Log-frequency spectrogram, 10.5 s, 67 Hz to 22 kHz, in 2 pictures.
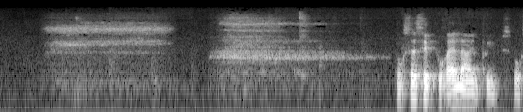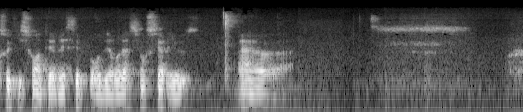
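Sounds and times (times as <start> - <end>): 
slow deep breath in and out: 0.4 - 4.0, 9.0 - 10.4
speech: 4.0 - 8.1.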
